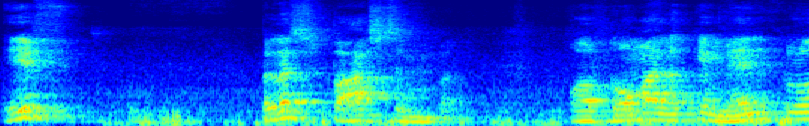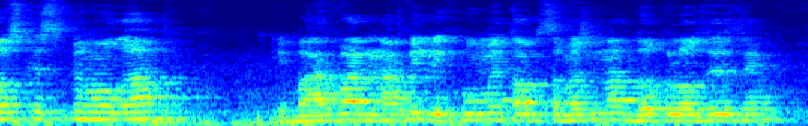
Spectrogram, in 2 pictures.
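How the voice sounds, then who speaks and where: A man's voice: on the high side, fairly even intonation, normal speed. A man teaching an English grammar lesson, speaking mainly Hindi with English terms in an Indian accent. He explains step by step and keeps quizzing his students with questions. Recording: echoey room with light background noise.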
